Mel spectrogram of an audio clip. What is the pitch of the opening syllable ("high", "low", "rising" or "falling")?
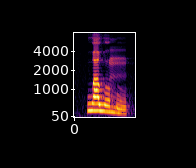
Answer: high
